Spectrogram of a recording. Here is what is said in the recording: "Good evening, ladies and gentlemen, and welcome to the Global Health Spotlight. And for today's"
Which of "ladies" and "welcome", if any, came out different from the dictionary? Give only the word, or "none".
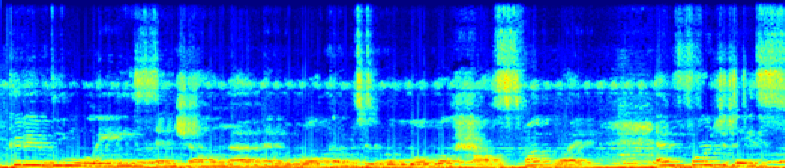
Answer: none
